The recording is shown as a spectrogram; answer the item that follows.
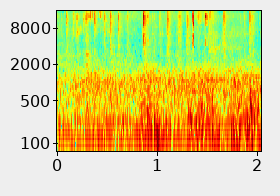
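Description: Outdoor background noise with a few faint ticks and taps.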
